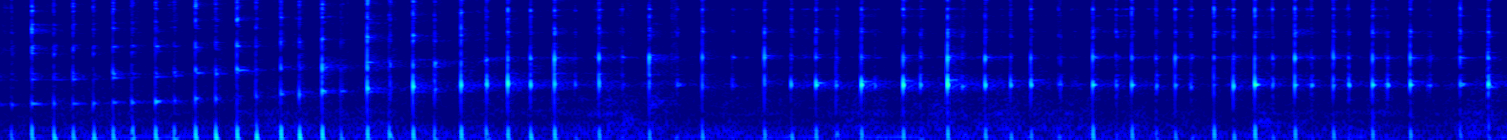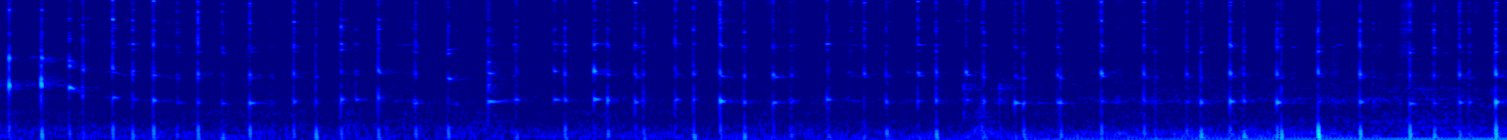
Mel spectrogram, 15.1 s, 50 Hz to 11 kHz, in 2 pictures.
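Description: Fingertips tap rapidly on the curved side and embossed bottom of a large, hollow, brushed stainless steel water bottle held close to the microphone. Each short, dry tap carries a faint metallic ring near 1.5 kHz that slides lower, to around 900 Hz, about halfway through. A low rumble swells beneath the taps toward the end.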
